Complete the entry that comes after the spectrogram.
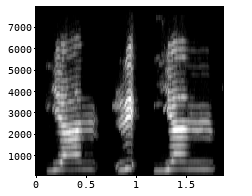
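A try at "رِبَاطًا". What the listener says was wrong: Ri is long. Ri.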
